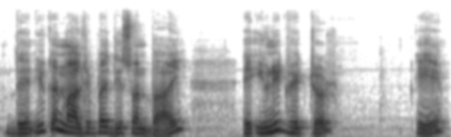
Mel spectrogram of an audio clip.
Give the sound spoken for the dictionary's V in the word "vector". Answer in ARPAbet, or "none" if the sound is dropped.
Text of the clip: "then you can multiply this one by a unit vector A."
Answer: B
